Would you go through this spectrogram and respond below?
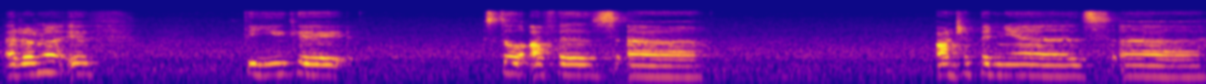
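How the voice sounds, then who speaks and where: Young female vlogger, unhurried and reflective, candid casual chat, slightly noisy and distant room recording. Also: lowish voice, flat delivery. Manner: candid, halting and reflective with slangy asides. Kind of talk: casual personal chat to viewers. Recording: roomy, distant mic, faint noise.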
